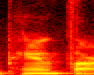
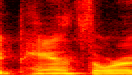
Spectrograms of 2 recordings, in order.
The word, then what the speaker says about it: Panthor: Because you keep saying Panthar, and I always thought it was Panthor. – Oh, I might just be wrong. – You can't even Google that. How do you pronounce Panthor? – Yeah. How's it spelled? – P-A-N-T-H-O-R is Panthor.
